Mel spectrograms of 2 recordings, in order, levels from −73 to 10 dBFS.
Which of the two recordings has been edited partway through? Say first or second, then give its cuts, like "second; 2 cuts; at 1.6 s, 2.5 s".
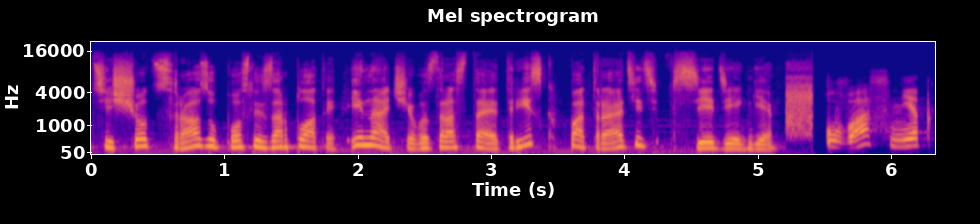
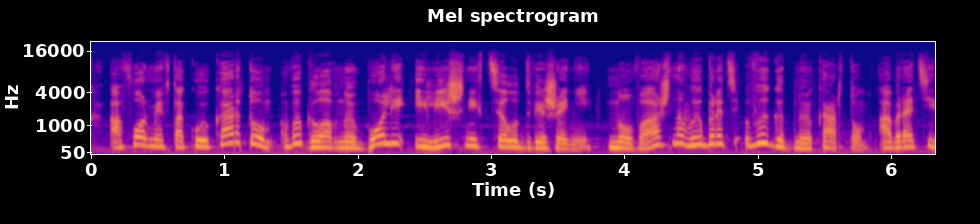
second; 1 cut; at 1.6 s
